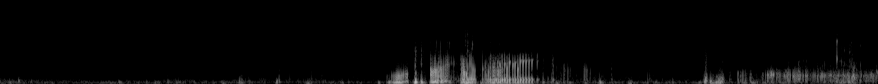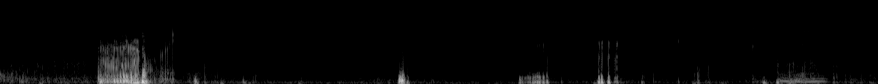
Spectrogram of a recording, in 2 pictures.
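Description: Loud, drawn-out low rumbles and gurgles in bursts with quiet gaps; ordinary stomach growling on an empty stomach.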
